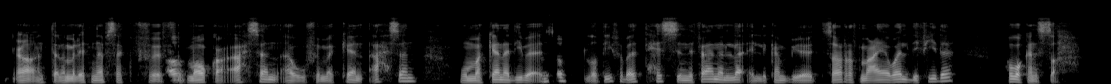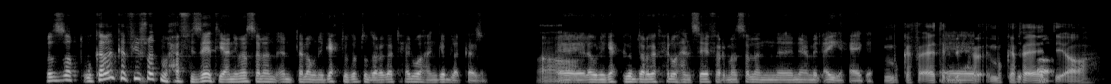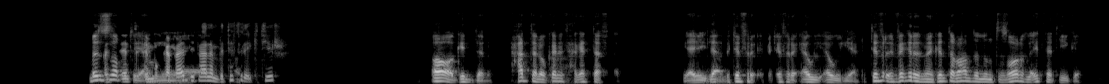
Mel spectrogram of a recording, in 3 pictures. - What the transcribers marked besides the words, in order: none
- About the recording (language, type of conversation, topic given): Arabic, podcast, إيه الدافع اللي خلّاك تحبّ التعلّم؟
